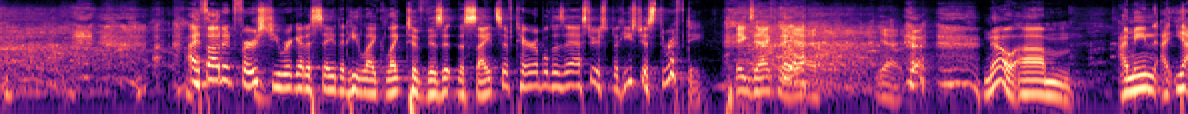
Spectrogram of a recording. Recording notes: Joined live for SF Sketchfest.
